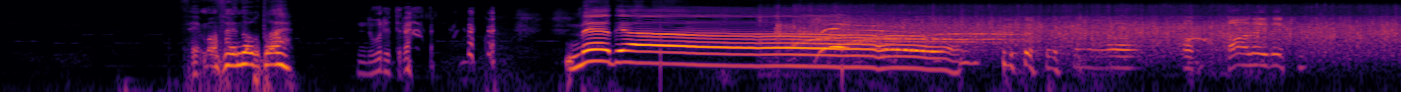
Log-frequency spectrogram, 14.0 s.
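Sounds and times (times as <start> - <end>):
speech: 1.9 - 3.0, 3.6 - 5.0, 5.6 - 13.2
laughter: 3.8 - 5.3, 7.4 - 13.2
cheering voices: 7.1 - 14.0
large crowd applauding: 7.4 - 14.0.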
